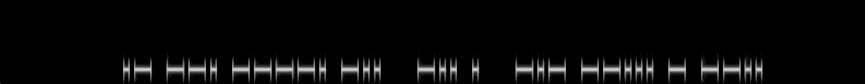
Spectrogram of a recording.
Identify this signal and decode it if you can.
Morse code, heard as a keyed tone, about 21 wpm, 700 Hz. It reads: AG9D DE K7TZ
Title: USA Callsign DE Callsign - 4 Characters - 22wpm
